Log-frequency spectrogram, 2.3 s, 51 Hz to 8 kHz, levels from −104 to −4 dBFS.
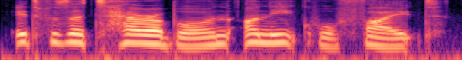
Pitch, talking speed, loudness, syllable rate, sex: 195 Hz, 180 wpm, -17 LUFS, 5.4 syllables/s, female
